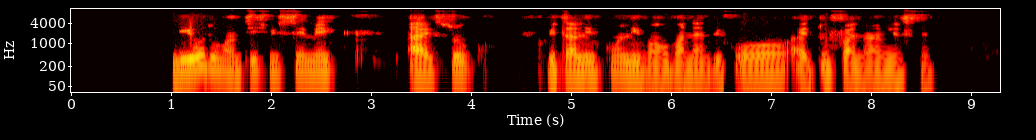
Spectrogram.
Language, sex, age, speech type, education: Nigerian Pidgin, male, 15-29, spontaneous, tertiary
